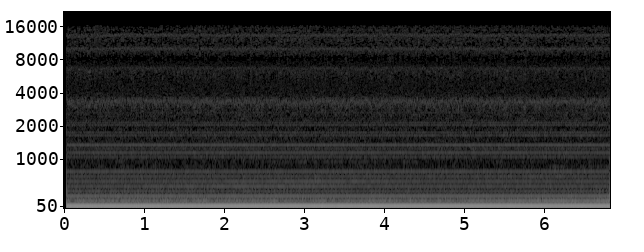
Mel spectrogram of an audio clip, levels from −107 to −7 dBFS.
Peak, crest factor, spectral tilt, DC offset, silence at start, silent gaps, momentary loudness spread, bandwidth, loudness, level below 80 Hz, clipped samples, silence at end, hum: -48 dBFS; 8 dB; -5 dB/octave; under 0.1%; 0.05 s; none; 0 LU; 16.5 kHz; -60 LUFS; -56 dBFS; under 0.1%; 0 s; none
